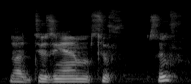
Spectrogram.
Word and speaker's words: Le Deuxième Souffle: pronounce for me again because I hate the pronunciation of this movie. Le Deuxième Souffle?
